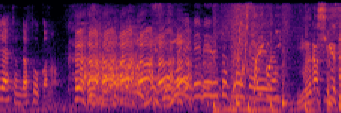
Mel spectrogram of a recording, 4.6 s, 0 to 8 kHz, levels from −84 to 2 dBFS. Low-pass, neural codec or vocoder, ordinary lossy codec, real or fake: 7.2 kHz; none; MP3, 64 kbps; real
